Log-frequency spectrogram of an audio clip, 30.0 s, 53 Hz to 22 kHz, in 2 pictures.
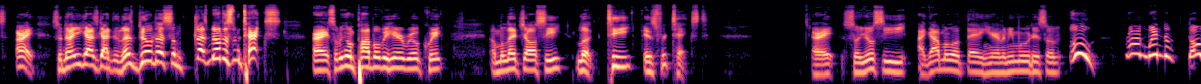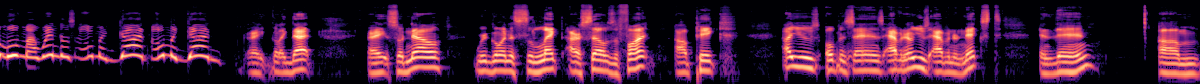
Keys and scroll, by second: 5.2 alt+super+8, 8.1 alt+super+8.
